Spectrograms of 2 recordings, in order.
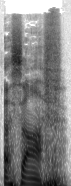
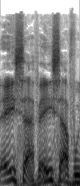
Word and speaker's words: Asaph: We have a new psalm writer here, and it's Asaph, is how my computer pronounced it, at least. – Yeah, I mean, that's the emphasis is on the last syllable, usually.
